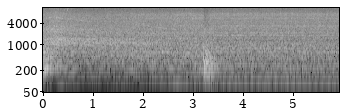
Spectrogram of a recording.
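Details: 2007 Chevrolet Suburban 5.3L V8 with a whole bank 1 misfire from coil control circuit faults, idling with the coil ground jumpered to a ground strap: steady, even idle with one brief bump, all eight cylinders firing.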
